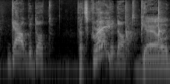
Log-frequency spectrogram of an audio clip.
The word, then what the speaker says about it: Gadot: Gadot. Godot. So that's why a lot of people think it's Godot, because they just assume that the T isn't pronounced because Soft she's foreign, T.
